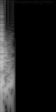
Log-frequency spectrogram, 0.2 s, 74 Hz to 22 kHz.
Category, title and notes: Sound effects > Human sounds and actions
LoFiFootsteps Stone Walking-07
Shoes on stone and rocks, walking. Lo-fi. Foley emulation using wavetable synthesis.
